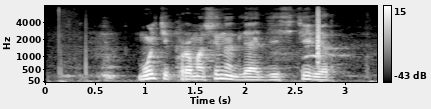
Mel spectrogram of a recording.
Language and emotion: Russian, neutral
